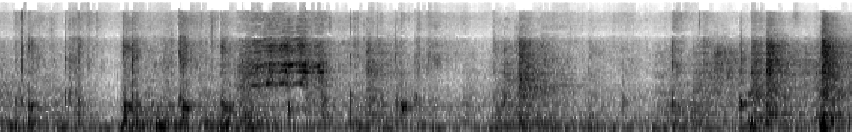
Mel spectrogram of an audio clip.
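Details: Friesian horse mares from a herd that do not want to go outside, whinnying in short bright bursts amid steady clatter of hooves and shuffling, with a louder cry near the end.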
